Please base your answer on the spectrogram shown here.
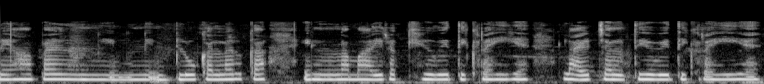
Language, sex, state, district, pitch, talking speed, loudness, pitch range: Hindi, female, Uttar Pradesh, Lucknow, 230 Hz, 150 wpm, -14 LUFS, 225-235 Hz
